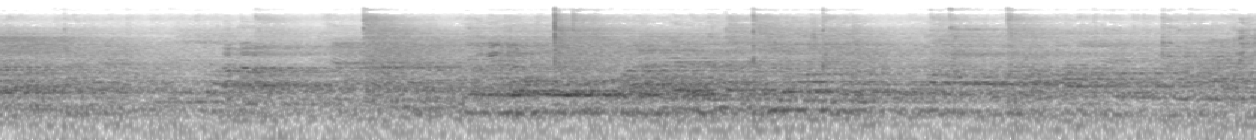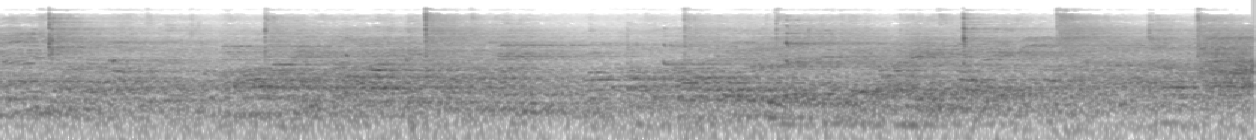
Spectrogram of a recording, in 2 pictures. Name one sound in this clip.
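Several people talk in the distance throughout the hall.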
